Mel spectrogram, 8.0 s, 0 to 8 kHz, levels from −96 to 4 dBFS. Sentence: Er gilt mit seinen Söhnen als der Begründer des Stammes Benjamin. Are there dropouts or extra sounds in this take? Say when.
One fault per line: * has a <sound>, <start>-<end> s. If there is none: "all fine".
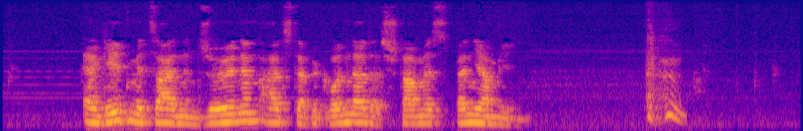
* has a cough, 6.5-6.9 s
